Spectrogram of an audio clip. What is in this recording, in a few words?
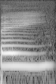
"bei5", mandarin, female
